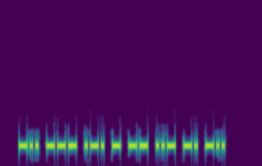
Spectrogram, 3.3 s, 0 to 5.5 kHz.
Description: Morse code, heard as a keyed tone, about 35 wpm, 700 Hz. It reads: DORTMUND
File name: UK MASTER QSOs TRAINING / 35WPM / UK MASTER QSOs 0017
